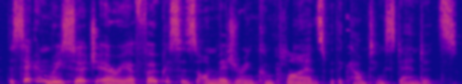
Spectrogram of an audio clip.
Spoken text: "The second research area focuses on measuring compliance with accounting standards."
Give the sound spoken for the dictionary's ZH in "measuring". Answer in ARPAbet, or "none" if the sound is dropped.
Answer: ZH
